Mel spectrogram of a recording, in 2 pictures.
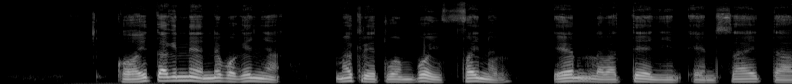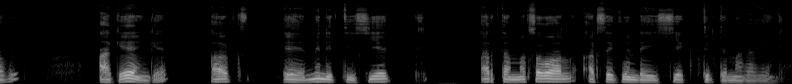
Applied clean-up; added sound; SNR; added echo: neural mask model Resemble Enhance denoiser.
